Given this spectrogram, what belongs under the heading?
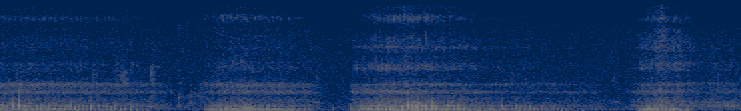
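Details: Person recording their own snoring: low rattling snores with each breath in, about three cycles in seven seconds, separated by quieter breathing out; snoring.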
